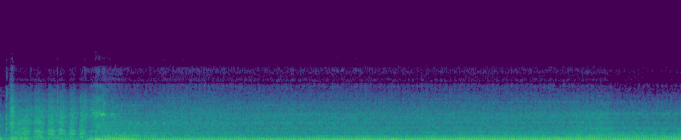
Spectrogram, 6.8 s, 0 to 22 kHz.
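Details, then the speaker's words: Ford Focus RS Mk3 after clearing fault codes, owner suspecting low battery: brief crank, quick catch, then steady even idle with audible air intake, no battery light, no misses or knocks; starts normally. "Looks good so far. No battery light, no that. I can hear the air intake going."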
